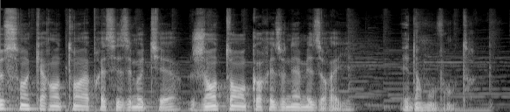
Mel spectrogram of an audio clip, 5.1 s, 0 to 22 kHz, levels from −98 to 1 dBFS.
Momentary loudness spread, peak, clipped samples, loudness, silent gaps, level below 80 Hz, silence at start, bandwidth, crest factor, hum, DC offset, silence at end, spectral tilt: 13 LU; -8 dBFS; under 0.1%; -24 LUFS; none; -46 dBFS; 0 s; 16 kHz; 16 dB; none; under 0.1%; 0.2 s; -5.5 dB/octave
